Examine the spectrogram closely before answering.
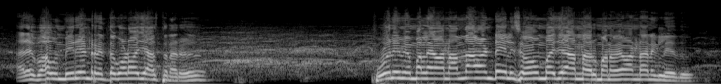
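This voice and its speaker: A man with an extremely high pitch and a passionate tone, ordinary pitch variation, very even loudness, and noticeable background noise. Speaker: comedian and actor. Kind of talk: speech at a film trailer launch event. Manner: forceful, passionate.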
